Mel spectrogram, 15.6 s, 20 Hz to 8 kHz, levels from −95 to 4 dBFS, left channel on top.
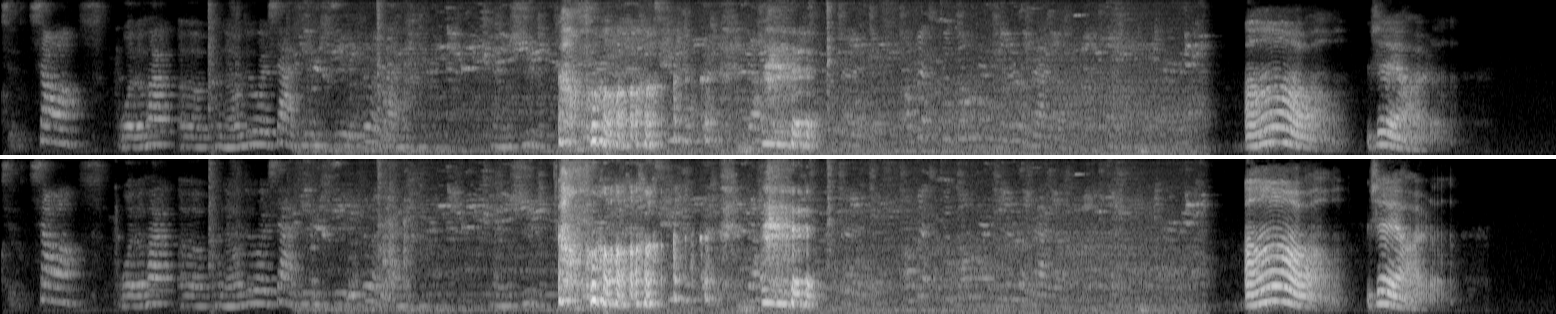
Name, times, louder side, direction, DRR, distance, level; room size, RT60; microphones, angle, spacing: voice 1, 0.0-4.5 4.8-7.9 8.4-11.6, left 1 dB, 10° left, 0.5 m, -43 dB
Splash splatter, 2.0-3.2 3.7-4.9 5.8-7.1 8.2-8.7 9.0-9.2, left 3 dB, 65° left, 1.0 m, -48 dB
sound 1, 2.9-12.1, equal, 30° left, 0.9 m, -44 dB
voice 2, 5.6-6.8 7.2-7.3 7.6-8.2 12.4-13.4 13.7-14.4, right 6 dB, 60° right, 0.3 m, -21 dB
sound 2, 5.9-11.9, left 1 dB, 90° left, 0.8 m, -47 dB
2.3 x 2.1 x 2.8 m
head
